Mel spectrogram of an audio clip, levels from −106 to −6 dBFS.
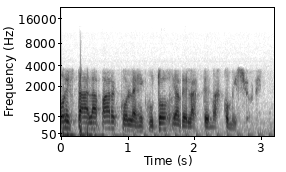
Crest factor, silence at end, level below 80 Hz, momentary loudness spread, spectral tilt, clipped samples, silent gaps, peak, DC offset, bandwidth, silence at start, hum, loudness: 20 dB; 0.25 s; -46 dBFS; 10 LU; -8.5 dB/octave; under 0.1%; none; -4 dBFS; under 0.1%; 3.9 kHz; 0 s; none; -24 LUFS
